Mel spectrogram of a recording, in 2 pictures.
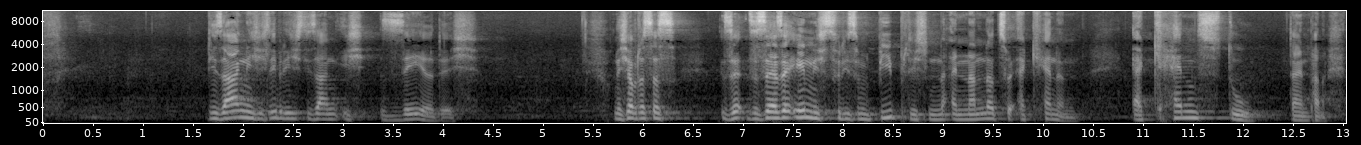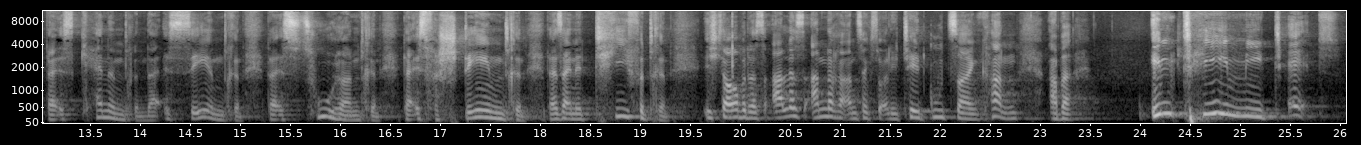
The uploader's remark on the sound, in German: Audiomitschnitt der Predigt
